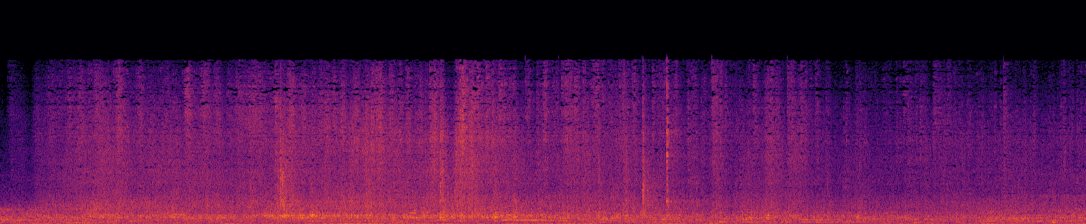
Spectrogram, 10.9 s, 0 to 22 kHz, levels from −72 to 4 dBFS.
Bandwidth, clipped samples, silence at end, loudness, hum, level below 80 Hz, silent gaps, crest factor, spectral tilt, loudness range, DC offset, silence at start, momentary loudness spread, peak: 16.5 kHz; under 0.1%; 0 s; -21 LUFS; none; -40 dBFS; none; 22 dB; -2 dB/octave; 5 LU; under 0.1%; 0 s; 7 LU; 0 dBFS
